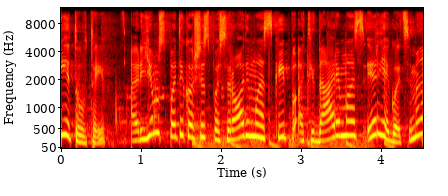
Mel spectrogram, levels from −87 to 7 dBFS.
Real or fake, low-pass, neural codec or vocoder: real; 10.8 kHz; none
